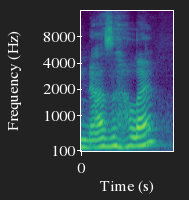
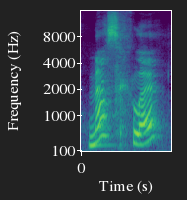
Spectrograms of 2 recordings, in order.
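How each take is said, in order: First: The middle consonant is a soft, voiced h. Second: The middle consonant is a rough, scraping ch. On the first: This is how people in Moravia say it. "but in Moravia, for example, this would be nazhle" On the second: This is how people in Bohemia say it. "here in Bohemia, we pronounce h"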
